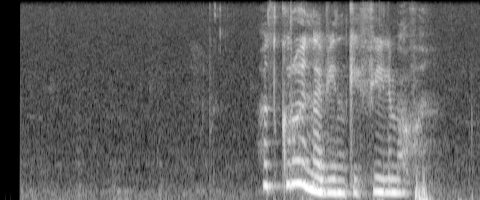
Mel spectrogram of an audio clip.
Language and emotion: Russian, sad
